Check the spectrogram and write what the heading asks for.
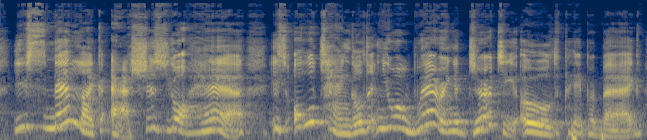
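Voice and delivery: slow, haughty disdain; snooty prince. A narrator's reading. Prince Ronald scolding Elizabeth for her looks, haughty. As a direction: look down your nose at her.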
